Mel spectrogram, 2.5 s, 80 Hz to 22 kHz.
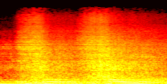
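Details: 1973 Ford F-100 4x4 pickup in reverse: low whirring drone rising and falling as truck moves; drivetrain noise, cause not pinned down.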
